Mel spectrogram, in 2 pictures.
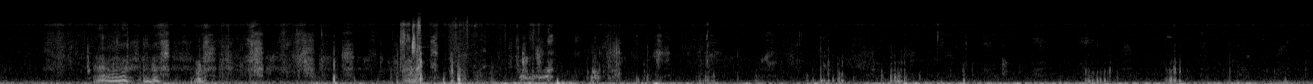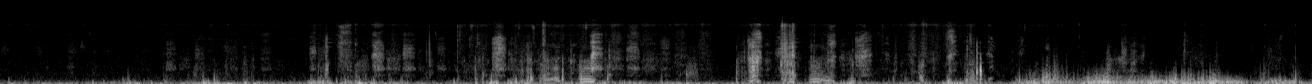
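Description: Two West Highland White Terriers scuffling over a basketball: dog vocal noises during play, among many short knocks and scuffs that come in clusters near the start and again later on.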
